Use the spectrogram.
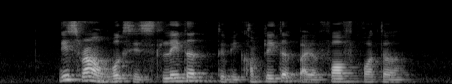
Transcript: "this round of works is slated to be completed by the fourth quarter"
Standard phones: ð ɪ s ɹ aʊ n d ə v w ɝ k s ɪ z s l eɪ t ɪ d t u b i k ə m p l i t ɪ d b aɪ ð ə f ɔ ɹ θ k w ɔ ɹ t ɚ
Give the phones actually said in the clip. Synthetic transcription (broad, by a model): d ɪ s ɹ aʊ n ə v w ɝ k s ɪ s l eɪ t ɪ d t u b i k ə m p l i t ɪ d b aɪ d ə f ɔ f k w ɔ t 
